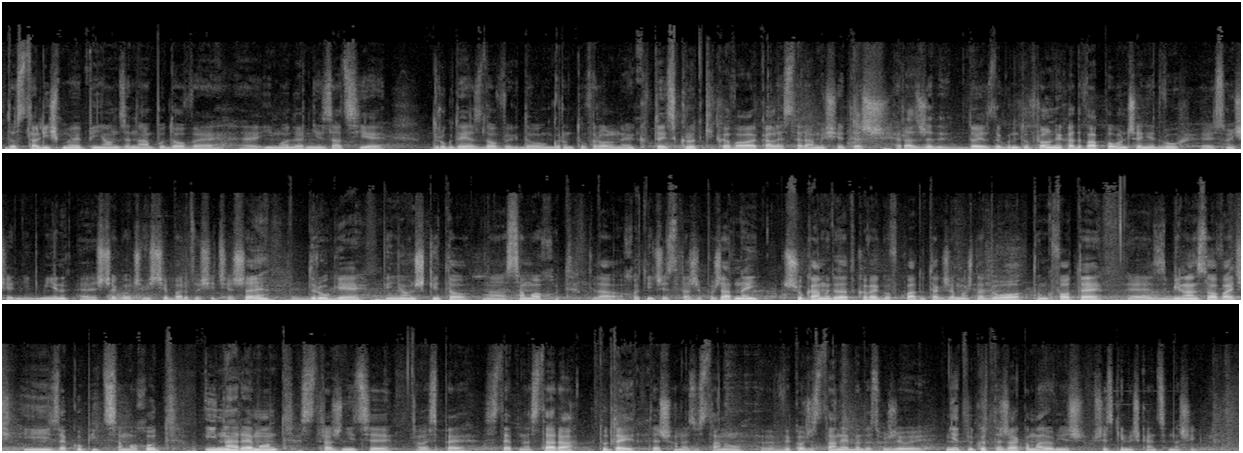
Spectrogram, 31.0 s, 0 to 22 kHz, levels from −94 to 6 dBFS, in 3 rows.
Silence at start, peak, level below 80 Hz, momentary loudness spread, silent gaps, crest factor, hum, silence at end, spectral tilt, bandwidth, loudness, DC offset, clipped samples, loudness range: 0 s; -2 dBFS; -46 dBFS; 9 LU; none; 20 dB; none; 0 s; -5.5 dB/octave; 18 kHz; -22 LUFS; under 0.1%; under 0.1%; 4 LU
